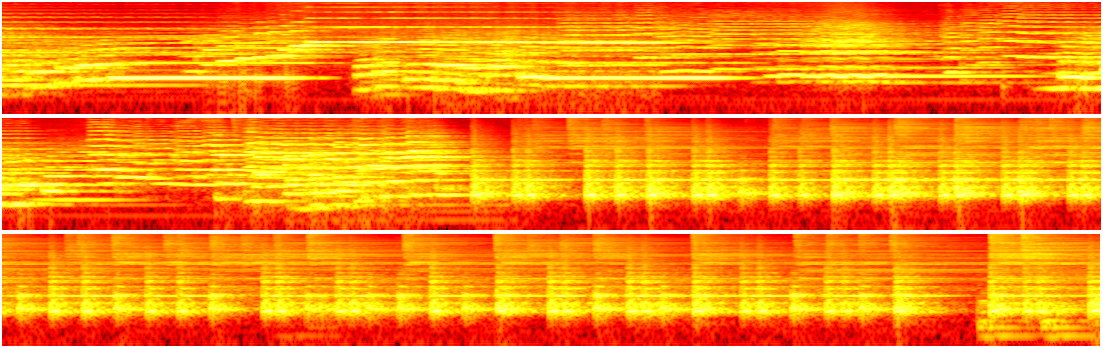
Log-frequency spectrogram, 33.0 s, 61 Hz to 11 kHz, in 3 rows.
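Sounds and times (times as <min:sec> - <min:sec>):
chamber ensemble playing classical music: 0:00.0 - 0:16.1, 0:31.8 - 0:32.9.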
